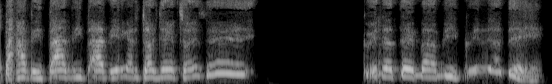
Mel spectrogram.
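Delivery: high-pitched imitation of an overjoyed boy; voiced kid, lit up and breathlessly eager; excited son. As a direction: call to Dad, bursting with news. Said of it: "he's lit up like a Christmas tree".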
